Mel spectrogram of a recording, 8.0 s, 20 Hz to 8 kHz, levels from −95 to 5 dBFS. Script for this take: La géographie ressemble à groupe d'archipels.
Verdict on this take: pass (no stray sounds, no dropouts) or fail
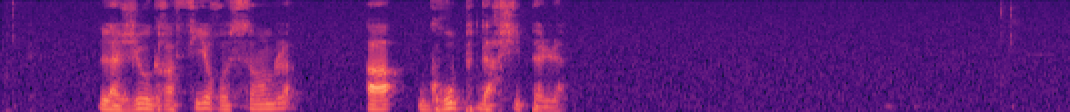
pass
